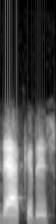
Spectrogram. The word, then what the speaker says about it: Natchitoches: Natchitoches is how you say it.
